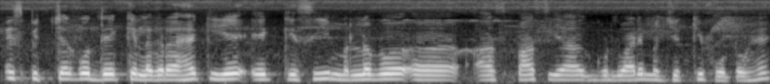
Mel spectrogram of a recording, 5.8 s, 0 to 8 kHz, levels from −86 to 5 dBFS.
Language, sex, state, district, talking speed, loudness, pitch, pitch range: Hindi, male, Chandigarh, Chandigarh, 205 wpm, -13 LUFS, 180 Hz, 165-190 Hz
